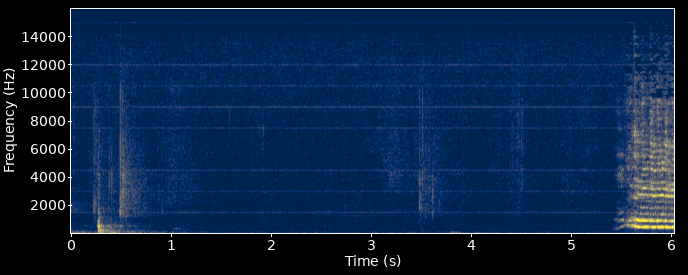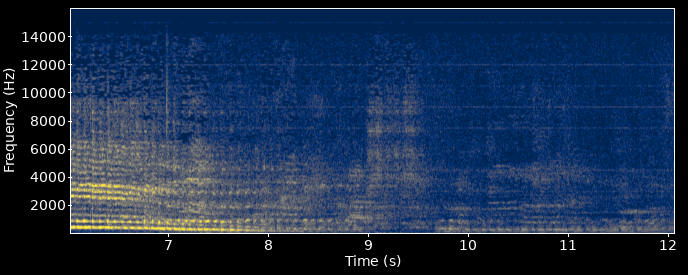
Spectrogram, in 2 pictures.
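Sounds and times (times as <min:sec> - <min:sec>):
man singing sliding long note: 0:05.5 - 0:12.0.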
